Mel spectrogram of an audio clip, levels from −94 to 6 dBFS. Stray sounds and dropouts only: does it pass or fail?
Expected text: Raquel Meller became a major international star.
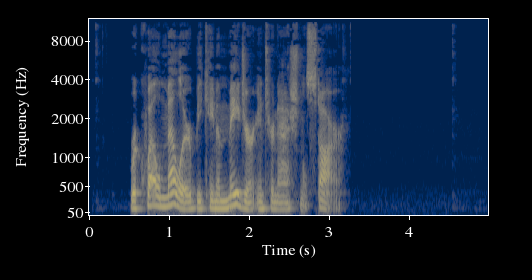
pass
